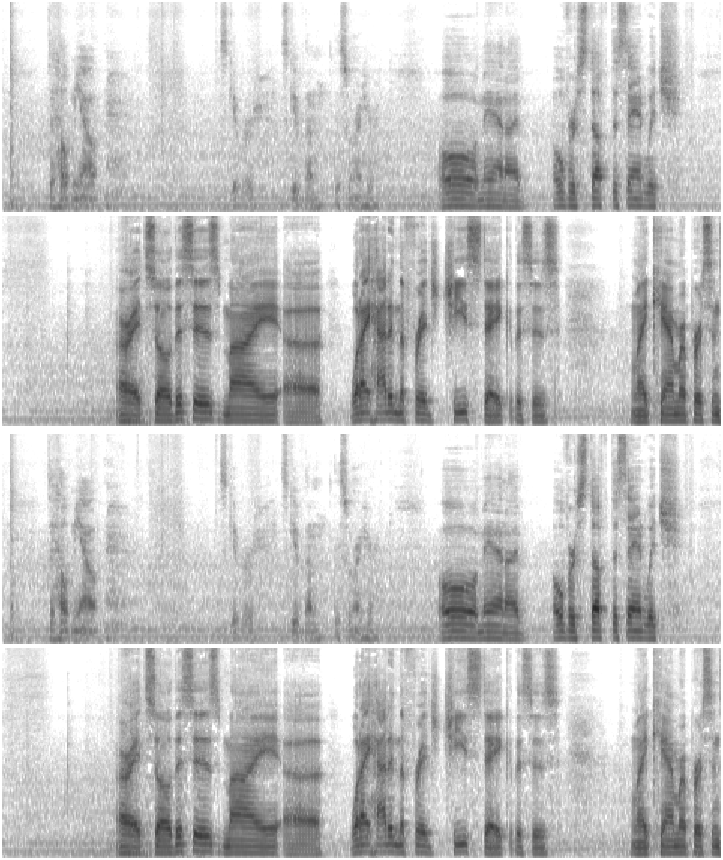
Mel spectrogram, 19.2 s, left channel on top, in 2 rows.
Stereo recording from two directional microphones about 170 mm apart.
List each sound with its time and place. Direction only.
5.9 s speech: 30° right (ahead or behind)
11.1 s speech: 5° right (ahead or behind)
